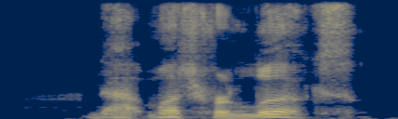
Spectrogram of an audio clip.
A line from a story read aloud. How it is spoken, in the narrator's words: Scotty whispered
